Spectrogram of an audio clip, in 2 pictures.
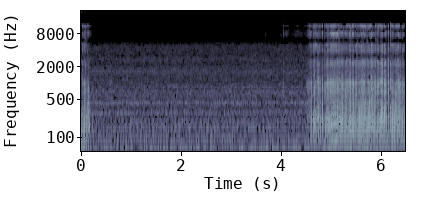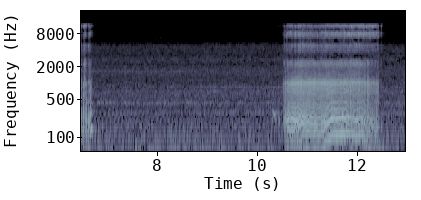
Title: Loudly Snoring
